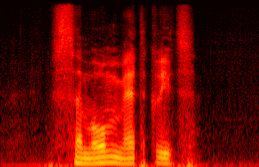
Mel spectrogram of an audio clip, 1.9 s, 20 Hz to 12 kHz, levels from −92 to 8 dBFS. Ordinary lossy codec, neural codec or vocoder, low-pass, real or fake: none; codec, 16 kHz in and 24 kHz out, 0.6 kbps, FocalCodec, streaming, 2048 codes; 10.8 kHz; fake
